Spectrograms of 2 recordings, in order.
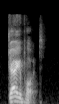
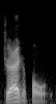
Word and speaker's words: Dragapult: Dragapult. There we go, Dragapult. – Dragapult, okay.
